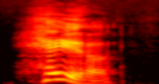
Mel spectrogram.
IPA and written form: he:ə (hēo)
